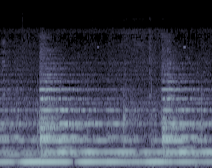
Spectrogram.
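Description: A deep bell tolling, struck about a second in and again a little after three seconds, ringing on steadily between strikes.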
